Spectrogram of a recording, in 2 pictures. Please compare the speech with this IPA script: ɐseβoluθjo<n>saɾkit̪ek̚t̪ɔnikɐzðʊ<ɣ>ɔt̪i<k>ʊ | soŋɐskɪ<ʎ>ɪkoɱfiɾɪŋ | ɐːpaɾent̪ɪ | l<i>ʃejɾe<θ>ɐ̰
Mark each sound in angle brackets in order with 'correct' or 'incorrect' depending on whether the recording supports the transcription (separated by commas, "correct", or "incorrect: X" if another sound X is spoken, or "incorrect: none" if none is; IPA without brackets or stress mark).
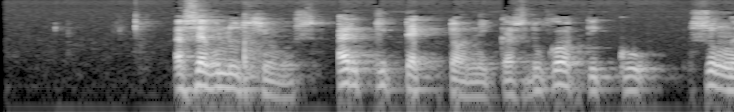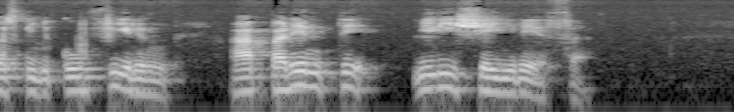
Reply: incorrect: ŋ, correct, correct, correct, correct, correct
